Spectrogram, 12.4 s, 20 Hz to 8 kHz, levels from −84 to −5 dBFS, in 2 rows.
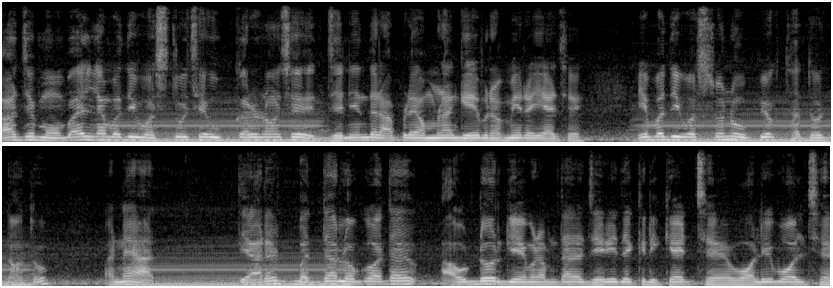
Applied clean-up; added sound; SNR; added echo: none; Bowed string instrument; 6 dB; none.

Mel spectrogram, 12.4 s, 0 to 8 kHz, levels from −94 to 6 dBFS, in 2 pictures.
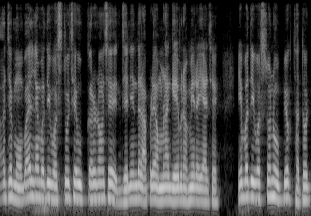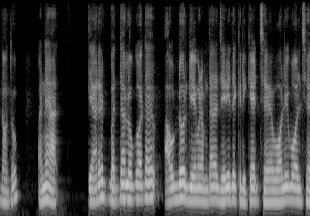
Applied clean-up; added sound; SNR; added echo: neural mask model DeepFilterNet 3.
